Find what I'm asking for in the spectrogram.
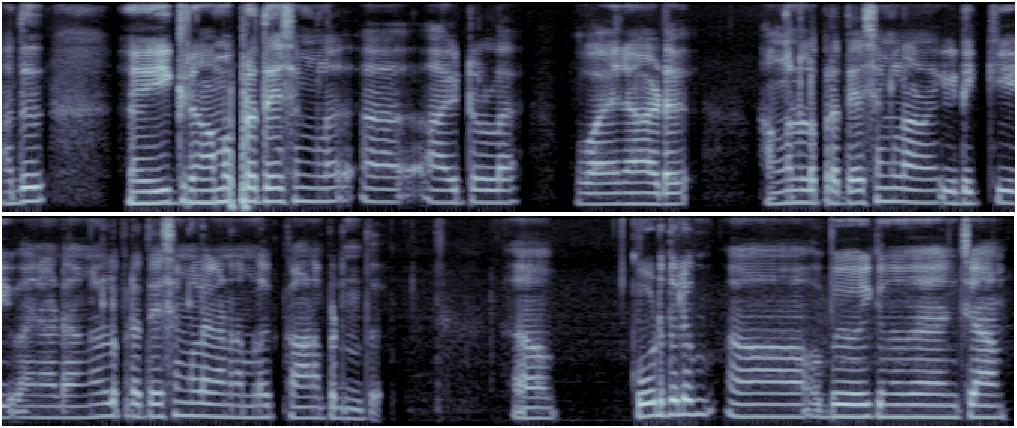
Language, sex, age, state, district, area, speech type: Malayalam, male, 18-30, Kerala, Wayanad, rural, spontaneous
